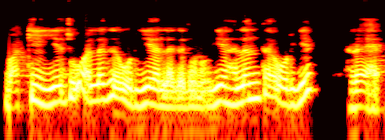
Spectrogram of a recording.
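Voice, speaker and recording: A man teaching a grammar lesson explains things while writing, patiently asking questions and then answering them himself. His voice sits high but sounds gravelly, dark and slightly rough, at a moderate pace, in a dry, dull lo-fi recording.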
